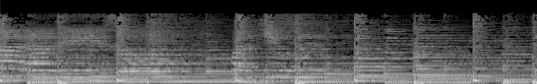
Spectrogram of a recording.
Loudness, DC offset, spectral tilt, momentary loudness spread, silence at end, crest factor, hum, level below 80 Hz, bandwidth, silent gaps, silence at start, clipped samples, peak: -20 LUFS; under 0.1%; -5 dB/octave; 5 LU; 0 s; 14 dB; none; -30 dBFS; 11.5 kHz; none; 0 s; under 0.1%; -4 dBFS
